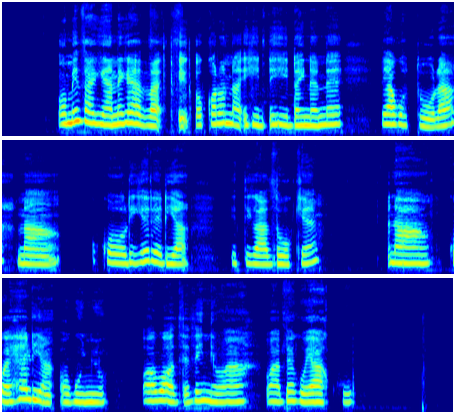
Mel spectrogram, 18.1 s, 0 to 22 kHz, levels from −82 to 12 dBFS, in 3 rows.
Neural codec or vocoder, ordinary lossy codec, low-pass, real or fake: vocoder, 44.1 kHz, 128 mel bands every 512 samples, BigVGAN v2; none; none; fake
